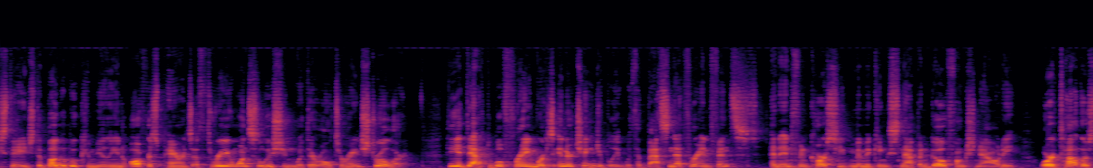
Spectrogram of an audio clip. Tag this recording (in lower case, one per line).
speech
